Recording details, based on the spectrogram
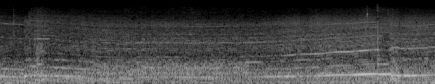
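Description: Race car engine from the 1997 C.A.R.T. in Automobilista 2 at Bathurst, held at part throttle, a steady sustained drone with slowly rising pitch and a brief swell near the end, loud and without speech.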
